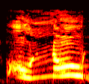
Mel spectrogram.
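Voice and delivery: high, loud cry of dismay. Acted. Preacher voicing David's thought, dismayed. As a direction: wail it as a hammed-up panic. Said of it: "David must have thought".

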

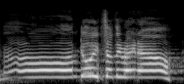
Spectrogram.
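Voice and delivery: hammed-up busy parent brushing kids off; mock annoyed dad; exasperated parent. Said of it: "I know at times it's like".

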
